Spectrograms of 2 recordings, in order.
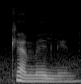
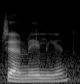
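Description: First: CHAMELEON with a hard K, lower and softer; ka-MEE-lee-un, k sound starting chameleon; correct chameleon. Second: CHAMELEON with CH as in chair; cha-MEE-lee-un, a ch sound starting chameleon; wrong chameleon. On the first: Teacher correcting the word, chameleon begun with a k sound. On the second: Teacher showing the error, chameleon begun with a ch sound. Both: Shown as a demonstration. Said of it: "It's not chameleon".

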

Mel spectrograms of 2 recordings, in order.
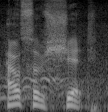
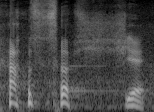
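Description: First: Said in the usual way. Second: Breathy, slow, laughing through House of Shit; can barely get the words out for laughing. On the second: Real, not acted. Repeats the joke title to viewers, laughing.

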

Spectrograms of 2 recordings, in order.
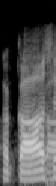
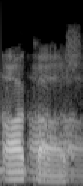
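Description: First: ਆਕਾਸ with a short first vowel, "a-kaas"; wrong short opening. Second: ਆਕਾਸ with a long first "aa"; long opening vowel. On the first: Teacher shows congregation the reading to avoid, ਆਕਾਸ with short first vowel. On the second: Teacher corrects congregation's reading, ਆਕਾਸ with long first vowel. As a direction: hold the opening of ਆਕਾਸ as aa-kaas. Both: Shown as a demonstration. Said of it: "ਆਕਾਸ ਨਹੀਂ ਪੜ੍ਹਨਾ".

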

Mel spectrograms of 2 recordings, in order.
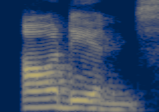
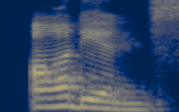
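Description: Both takes have the same delivery.

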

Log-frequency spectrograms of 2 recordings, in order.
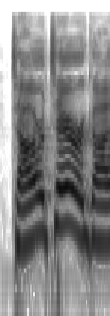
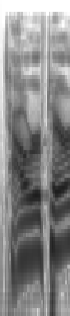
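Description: First: High, loud exclamation; retold emphatic agreement. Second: Said in the usual way. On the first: Climber answering guide before the drop, emphatic agreement. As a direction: throw it back higher and louder.

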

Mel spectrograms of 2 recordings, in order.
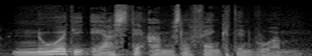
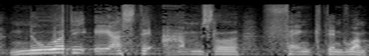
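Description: First: Slow, low, savoring each word with a laugh; solemn proverb. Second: Slow, louder, proclaiming each word; proclaimed proverb. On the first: Preacher solemnly presents a Salzburg saying as a joke. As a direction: deliver it like a sacred saying. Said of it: "Dieses Wort heißt". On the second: Preacher repeats the saying louder and slowly for the audience. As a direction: announce it to the whole hall. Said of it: "Berührt euch das Wort so wie mich?". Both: Shown as a demonstration.

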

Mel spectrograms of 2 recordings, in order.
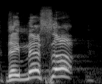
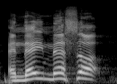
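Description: First: Meme catchphrase. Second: Mild meme catchphrase; a touch of the "mess up" meme. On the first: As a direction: belt the meme line. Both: Retold or imitated. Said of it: "A-, Aaron".

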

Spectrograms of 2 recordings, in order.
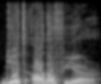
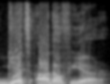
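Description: First: High, slow read-aloud scream; a drawn-out storybook shout, raised high; old man screaming. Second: High, slow read-aloud scream; a storybook yell, drawn out and raised; old man screaming. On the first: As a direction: yell it again as the old man. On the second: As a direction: shout it as the angry old man. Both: A narrator's reading. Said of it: "screamed the old man".

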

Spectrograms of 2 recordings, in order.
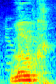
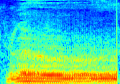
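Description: First: High, short, rising call; quick loud questioning call. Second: Very low, long drawn-out villain call; playful deep taunting call; menacing call. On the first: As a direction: call the name out brightly and briefly, going up. Calls after Skywalker. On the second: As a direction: stretch the name into a deep, loud groan. Calls menacingly after Skywalker. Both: Pretend.

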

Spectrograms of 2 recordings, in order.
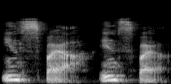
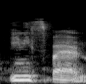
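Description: First: Inspire as "in-SPA-ya", no extra vowel; correct pronunciation demo. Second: Inspire with an extra vowel, "ini-spayar"; wrong pronunciation demo. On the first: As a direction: say inspire cleanly as "in-spaya", higher pitch. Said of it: "সঠিক উচ্চারণ হবে". (inspire-এর সঠিক উচ্চারণ "ইন্সপায়া") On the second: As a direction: mispronounce inspire as "i-ni-spa-yar". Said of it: "সঠিক উচ্চারণ হবে inspire না". (inspire-এর ভুল উচ্চারণ "ইনিস্পায়ার") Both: Shown as a demonstration.

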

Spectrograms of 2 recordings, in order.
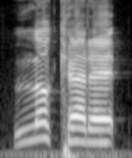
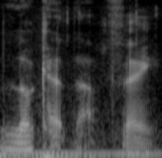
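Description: First: Very loud, high burst; excited shout. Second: Much lower and softer; hushed awe. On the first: Gamer showing off the piggy, excited shout. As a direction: shout it with delight. Shouts about the cute pig. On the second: Gamer gazing at the piggy, hushed awe. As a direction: breathe it out low in wonder. Awed at the pink pig. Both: Real, not acted.

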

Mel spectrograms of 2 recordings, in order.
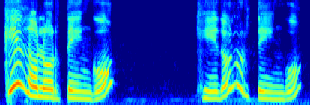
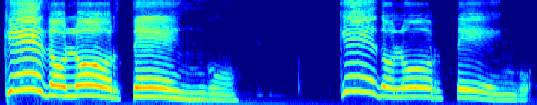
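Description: First: Pregunta sin alargar, TENGO sube al final; QUÉ DOLOR y luego final levantado en «tengo». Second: Lamento muy lento, QUÉ alto y TENGO cayendo; quéjate alargando «qué», «dolor» y «tengo»; exclamación. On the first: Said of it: "en pregunta será". (pregunta con final ascendente) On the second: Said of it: "Ese es en exclamación". (exclamación quejosa, lenta y descendente) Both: Shown as a demonstration.

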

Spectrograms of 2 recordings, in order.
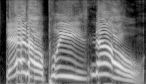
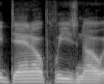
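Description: First: High, loud, slow drawn-out wail; Riggy voice. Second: Said in the usual way. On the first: Pretend. For a viewer's request, Riggy begging Dano in a high, slow wail. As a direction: wail it out like a begging cartoon creature. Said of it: "in the Riggy voice?". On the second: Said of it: "can you say".

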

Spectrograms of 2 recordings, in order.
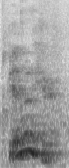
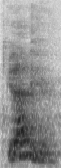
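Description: First: A thin, high echo of the demand; higher, quieter mocking repeat; high, soft mocking get out. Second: Said in the usual way. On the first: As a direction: pitch the third "Get out of here" way up but keep it soft. Repeat, pitched far up.

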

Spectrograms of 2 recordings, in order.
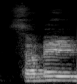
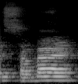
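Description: First: ਸਭੇ ending in narrow long e; close e ending. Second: ਸਭਾ with the last vowel as open ai; open ai ending. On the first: Teacher showing the congregation's mistake, ਸਭੇ with close e. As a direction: close the final vowel of ਸਭੇ. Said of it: "ਗਲਤ ਉਚਾਰਨ ਹੈ". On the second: Teacher spelling with dulawan, ਸਭਾ with open ai. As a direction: end ਸਭਾ on a wide 'ae'. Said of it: "ਸਹੀ ਉਚਾਰਨ ਹੈ". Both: Shown as a demonstration.

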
